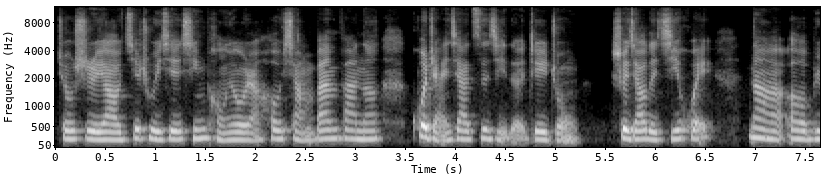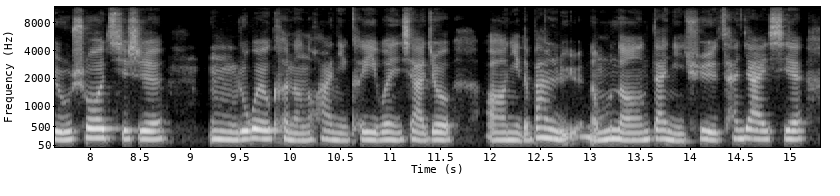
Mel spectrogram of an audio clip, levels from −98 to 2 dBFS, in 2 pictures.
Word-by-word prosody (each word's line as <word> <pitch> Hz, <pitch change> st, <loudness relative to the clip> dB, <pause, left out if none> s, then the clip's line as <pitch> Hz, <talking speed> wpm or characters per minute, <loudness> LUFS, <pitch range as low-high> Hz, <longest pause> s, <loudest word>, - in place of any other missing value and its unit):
就 200 Hz, -1 st, 0 dB
是 200 Hz, -1 st, +3 dB
要 185 Hz, -1 st, +2 dB
接 190 Hz, +4 st, 0 dB
触 220 Hz, -2 st, +1 dB
一 190 Hz, -, +2 dB
些 195 Hz, 0 st, +2 dB
新 215 Hz, +3 st, -1 dB
朋 195 Hz, -6 st, -5 dB
友， 185 Hz, 0 st, +1 dB
然 180 Hz, +2 st, -3 dB
后 205 Hz, 0 st, -2 dB
想 195 Hz, -3 st, -4 dB
办 210 Hz, +2 st, 0 dB
法 210 Hz, -1 st, -3 dB
呢， 200 Hz, 0 st, -1 dB, 0.3 s
扩 265 Hz, -, +9 dB
展 200 Hz, -8 st, 0 dB
一 -, -, -3 dB
下 200 Hz, 0 st, -1 dB
自 205 Hz, +2 st, -2 dB
己 190 Hz, -2 st, -4 dB
的 -, -, -6 dB
这 195 Hz, -2 st, +2 dB
种 180 Hz, -2 st, -6 dB, 0.3 s
社 220 Hz, -, +7 dB
交 205 Hz, -1 st, +2 dB
的 195 Hz, -2 st, +1 dB
机 200 Hz, +2 st, -1 dB
会。 210 Hz, 0 st, -3 dB, 0.3 s
那 220 Hz, -5 st, +1 dB
呃， 200 Hz, 0 st, -2 dB
比 195 Hz, +1 st, 0 dB
如 190 Hz, 0 st, +4 dB
说 225 Hz, +3 st, +5 dB
其 225 Hz, -2 st, -3 dB
实， 200 Hz, 0 st, +1 dB, 0.4 s
嗯， 195 Hz, -2 st, 0 dB
如 200 Hz, -, +4 dB
果 225 Hz, +2 st, +6 dB
有 205 Hz, -1 st, +3 dB
可 205 Hz, 0 st, -5 dB
能 170 Hz, -2 st, -4 dB
的 180 Hz, -, -6 dB
话， 195 Hz, +2 st, -7 dB
你 175 Hz, -2 st, -4 dB
可 185 Hz, +2 st, -5 dB
以 185 Hz, -1 st, +1 dB
问 185 Hz, +1 st, -1 dB
一 185 Hz, -, -6 dB
下， 195 Hz, -2 st, -3 dB
就， 180 Hz, 0 st, -2 dB, 0.3 s
啊， 185 Hz, 0 st, -4 dB
你 180 Hz, -1 st, -1 dB
的 -, -, -4 dB
伴 230 Hz, +3 st, +1 dB
侣 245 Hz, -, -5 dB
能 190 Hz, -4 st, -1 dB
不 210 Hz, -, +3 dB
能 180 Hz, -2 st, 0 dB
带 210 Hz, 0 st, -2 dB
你 175 Hz, -4 st, -1 dB
去 180 Hz, +3 st, -3 dB
参 210 Hz, +4 st, -4 dB
加 210 Hz, -3 st, 0 dB
一 195 Hz, -, -2 dB
些， 200 Hz, 0 st, -1 dB
200 Hz, 265 characters per minute, -20 LUFS, 185-210 Hz, 0.4 s, 扩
